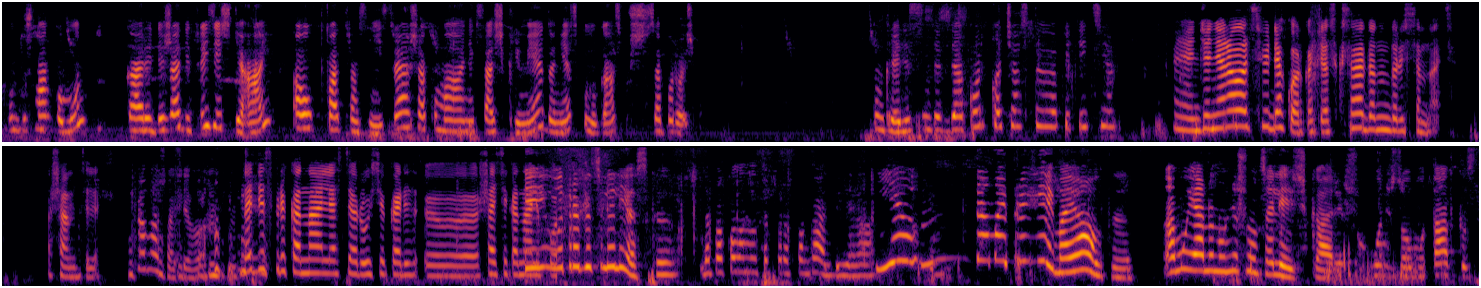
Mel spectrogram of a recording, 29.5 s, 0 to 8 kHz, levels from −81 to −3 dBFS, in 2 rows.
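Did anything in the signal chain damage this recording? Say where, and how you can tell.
Yes. The damage happens at the call-processing stage, where a noise suppressor built for speech was left on the path. All the way through, the level swings by around 10 dB as the suppressor reacts to what is steady in the sound. Sudden onsets pass, while sustained parts and tails get pulled down, so the sound pumps and thins. A compressor reacts to loudness, but this reacts to steadiness, which is why loud held material still sinks. The call's band-limiting, with nothing above 8 kHz, is normal.

The same suppressor also cuts specific passages harder than the rest, treating them as noise. This happens at 0.83–1.26 s, 2.70–2.91 s, 3.11–3.67 s, 6.91–8.66 s (the longest), 11.15–11.72 s, 14.46–15.09 s and 24.32–24.51 s. The deepest drops reach about 19 dB, and the last is shallowest at about 10 dB. Unlike network dropouts, the sound sinks rather than vanishing, and attacks survive while decays are cut short.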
